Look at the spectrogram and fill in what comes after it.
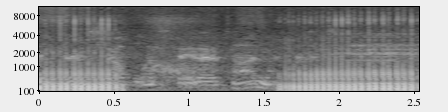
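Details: Levi, a sleeping English Bulldog, snores in two loud, low, rasping bursts, each buzzing with rapid pulses. Between them, a quieter stretch holds a man's voice from a television in the room.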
